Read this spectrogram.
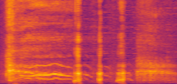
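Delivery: a high wheezy cackle; high cackling laugh. Real, not acted. Veteran laughing at the prank on Gnarls, with a high cackle. Laughing at his own story.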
